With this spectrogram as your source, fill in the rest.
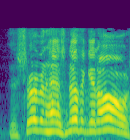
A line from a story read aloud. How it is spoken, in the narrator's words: said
